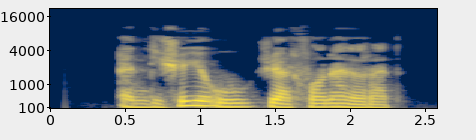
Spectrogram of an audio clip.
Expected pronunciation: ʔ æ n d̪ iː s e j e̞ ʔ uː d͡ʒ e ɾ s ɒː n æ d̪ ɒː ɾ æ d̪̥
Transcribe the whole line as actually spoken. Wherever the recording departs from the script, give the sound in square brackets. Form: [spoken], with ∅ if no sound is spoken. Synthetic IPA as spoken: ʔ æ n d̪ iː [ʃ] e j e̞ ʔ uː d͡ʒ [æ] ɾ [f] ɒː n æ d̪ ɒː ɾ æ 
